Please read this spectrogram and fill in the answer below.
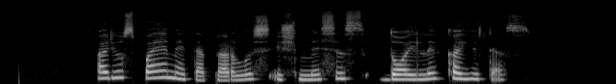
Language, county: Lithuanian, Vilnius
